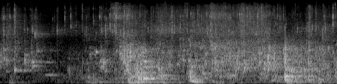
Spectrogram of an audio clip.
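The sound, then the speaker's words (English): Water is poured and splashes into a bath while a child is being bathed, with a few uneven pours and sloshes over a couple of seconds and a steady watery wash in between. “It's okay, it's just a bit of water.”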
